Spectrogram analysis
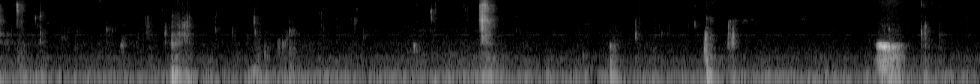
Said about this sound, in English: I'm trying to turn away from the mic because it's definitely a lip smacking. You're crunching a little bit. Crunching. The peanut yes. butter definitely.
